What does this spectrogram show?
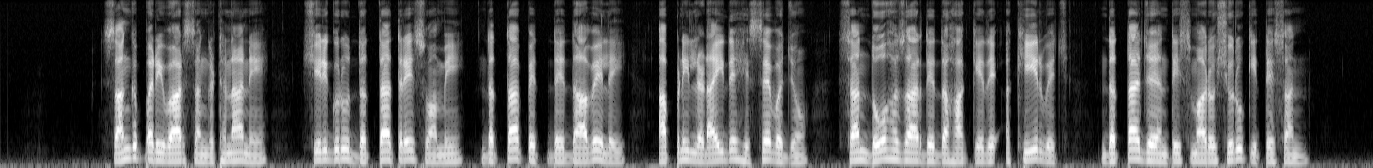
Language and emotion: Punjabi, neutral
